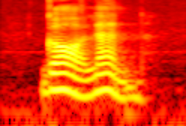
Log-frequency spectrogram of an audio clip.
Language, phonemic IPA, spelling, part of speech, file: Swedish, /²ɡɑːlɛn/, galen, adjective / verb, Sv-galen.ogg
- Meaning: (adjective) 1. crazy, mad, insane [with av ‘with’] (of a person or situation) 2. crazy, mad [with i ‘about’] (very enthusiastic about or in love with) 3. wrong, amiss 4. awry (not according to plan)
